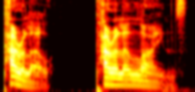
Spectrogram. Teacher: parallel stress on the P parallel lines two parallel lines so we get a little pause before the P · So we get a little pause before the pa.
